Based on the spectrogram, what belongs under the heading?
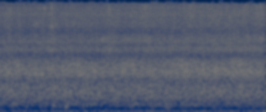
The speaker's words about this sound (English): is quite low at this point and there's some rocks underneath, and as the water flows over them it's rippling and bubbling. And as the sun catches these bubbles which are glowing white, it's creating this sparkling effect on the surface of the water.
